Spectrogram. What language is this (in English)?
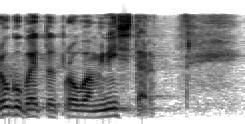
Estonian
